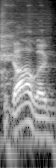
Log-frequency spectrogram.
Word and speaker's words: Tagalog: You pronounce it's Tagalog. First of all, we're not tagging along for this language. It's Tagalog. Got it.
